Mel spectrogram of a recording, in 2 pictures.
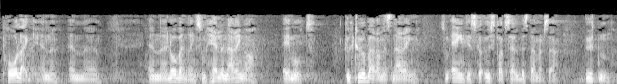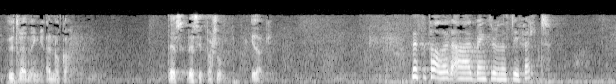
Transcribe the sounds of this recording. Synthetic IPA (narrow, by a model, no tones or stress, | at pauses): pʰoːlɛɡɛnɛn | ʔɛnloːʋɛnd̪ɾɪŋsɔmheːlənæːʁɪŋɑ | æɪmuːt̪ | kʰʉlt̪ʰʉːʁbæːʁɑnəsnæːɾɪŋ | sɔmeːɡənt̪lɪskɑʔʉːt̪st̪ʁɑksɛlbəst̪ɛmːəlsəʉːt̪nʉːt̪ɾeːd̪nɪŋɛ̰lːəɳɔkːɑ̰ | d̪̥ɛd̪ɛːsɪt̪ʋɑʂṵːnɪd̪ɑ̰ːɡ̥ | nɛst̪ət̪ʰɑːləɾæɾbɛŋt̪ɾʉːnəst̪ɾiːfɛlt̪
